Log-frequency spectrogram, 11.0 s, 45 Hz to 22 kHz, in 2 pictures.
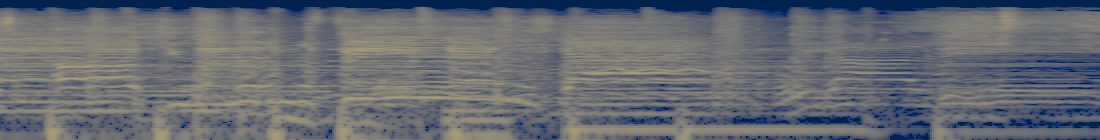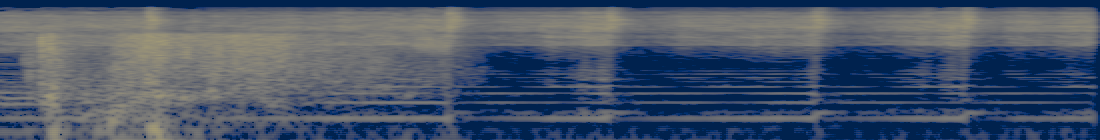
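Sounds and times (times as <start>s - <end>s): fluorescent lights buzzing: 5.4s - 11.0s.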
